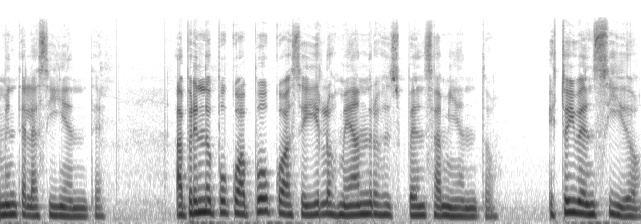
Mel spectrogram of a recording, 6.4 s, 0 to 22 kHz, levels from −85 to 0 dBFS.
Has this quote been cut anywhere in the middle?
no; 0 cuts

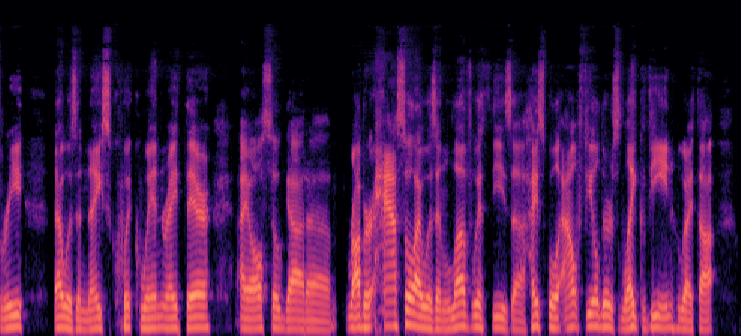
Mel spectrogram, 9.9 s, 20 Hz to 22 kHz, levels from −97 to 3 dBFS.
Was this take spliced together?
no; 0 cuts

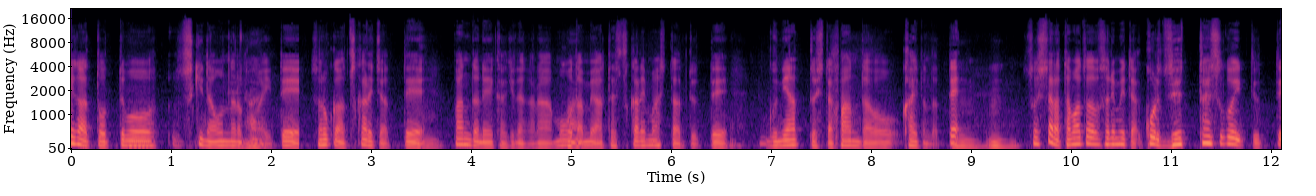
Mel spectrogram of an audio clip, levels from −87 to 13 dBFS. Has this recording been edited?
yes; 1 cut; at 2.3 s

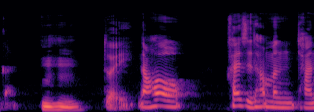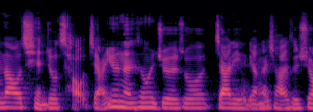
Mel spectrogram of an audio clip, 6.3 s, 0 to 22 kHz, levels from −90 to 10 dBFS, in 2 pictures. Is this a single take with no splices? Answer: no; 1 cut; at 0.9 s

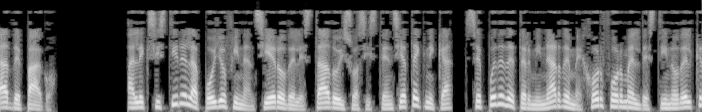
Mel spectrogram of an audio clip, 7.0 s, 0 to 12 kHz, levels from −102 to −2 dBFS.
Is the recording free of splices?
yes; 0 cuts

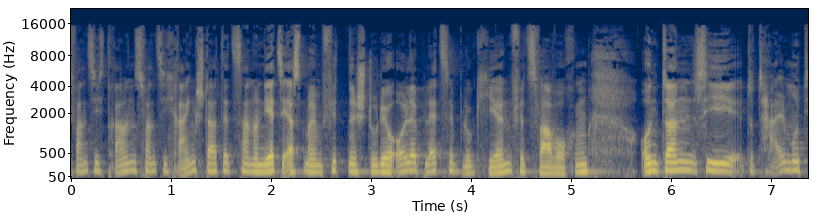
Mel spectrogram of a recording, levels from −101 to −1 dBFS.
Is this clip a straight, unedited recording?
yes; 0 cuts

